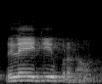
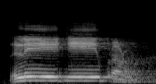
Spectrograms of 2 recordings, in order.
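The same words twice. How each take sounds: First: Said in the usual way. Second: relative pronoun held long on a level tone; emphatic, lengthened relative pronoun. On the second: Shown as a demonstration. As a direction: stretch the vowels of relative pronoun for the class. Teacher repeats term drawn out.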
